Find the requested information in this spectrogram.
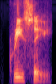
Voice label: "greasy", American

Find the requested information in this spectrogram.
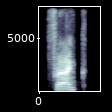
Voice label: "Frank", Indian

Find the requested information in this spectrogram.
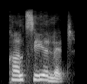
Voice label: "calceolate", Indian

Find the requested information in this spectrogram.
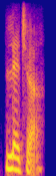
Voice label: "ledger", Indian

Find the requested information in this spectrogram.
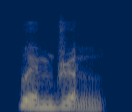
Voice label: "whimbrel", Indian

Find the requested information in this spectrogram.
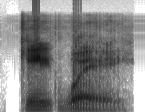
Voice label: "gateway", American

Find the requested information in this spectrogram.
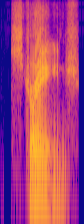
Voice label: "strange", American

